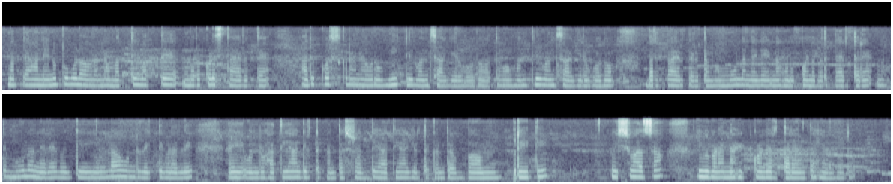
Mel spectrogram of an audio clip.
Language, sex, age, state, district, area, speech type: Kannada, female, 30-45, Karnataka, Kolar, rural, spontaneous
